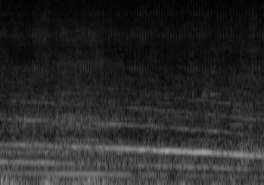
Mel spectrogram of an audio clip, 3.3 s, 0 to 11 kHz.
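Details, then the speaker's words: SixThreeZero EVRYjourney 500 W hub-motor cruiser e-bike on a steep climb under throttle, speed falling from 5.5 to 2.3 mph: motor whine sinks in pitch into a low grinding growl, the hub motor labouring under heavy load. "oh you hear that motor kind of grinding it's it's kind of a low growl got down to about 2.3"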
